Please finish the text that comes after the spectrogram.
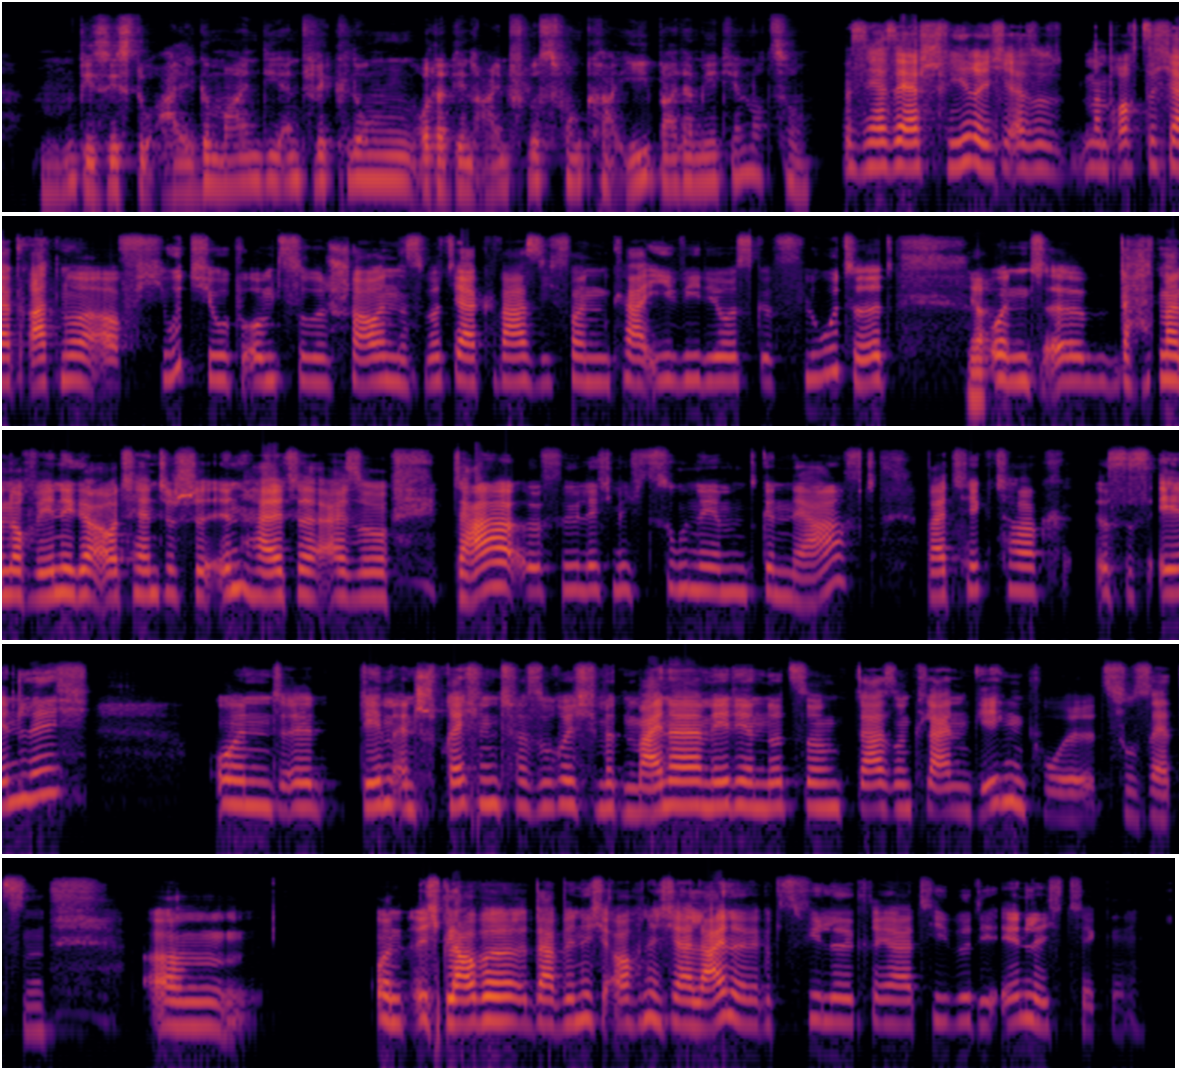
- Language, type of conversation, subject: German, podcast, Wie handhabt ihr bei euch zu Hause die Bildschirmzeit und Mediennutzung?
- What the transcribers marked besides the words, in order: other background noise; tapping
